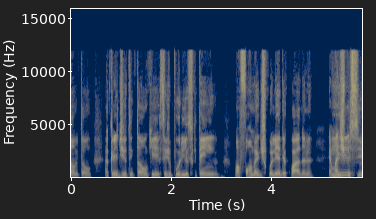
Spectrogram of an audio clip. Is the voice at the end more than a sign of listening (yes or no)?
yes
